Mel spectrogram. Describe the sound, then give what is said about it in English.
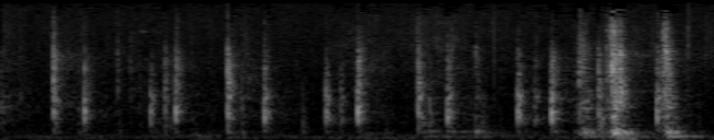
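A house's front door being opened, heard as a run of clicks, rattles and light knocks from the latch and handle, then a heavier thump as it swings. No one speaks. “Now, listen, you got to answer that front door.”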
